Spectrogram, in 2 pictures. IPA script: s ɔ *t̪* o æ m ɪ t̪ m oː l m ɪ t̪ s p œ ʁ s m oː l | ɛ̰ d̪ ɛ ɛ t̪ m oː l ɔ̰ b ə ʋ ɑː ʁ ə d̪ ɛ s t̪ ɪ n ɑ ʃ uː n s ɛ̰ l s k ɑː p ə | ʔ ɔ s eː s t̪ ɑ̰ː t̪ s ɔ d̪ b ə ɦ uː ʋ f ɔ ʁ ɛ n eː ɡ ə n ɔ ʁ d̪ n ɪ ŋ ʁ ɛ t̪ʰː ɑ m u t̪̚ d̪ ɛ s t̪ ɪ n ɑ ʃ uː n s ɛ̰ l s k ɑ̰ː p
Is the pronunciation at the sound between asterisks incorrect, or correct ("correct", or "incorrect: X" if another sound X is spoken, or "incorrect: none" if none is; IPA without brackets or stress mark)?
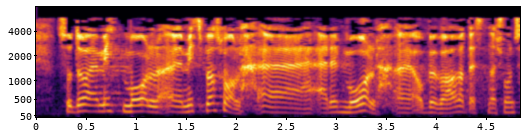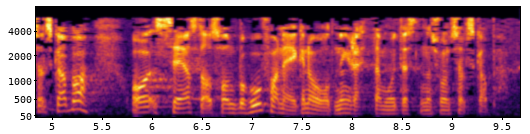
incorrect: d̪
